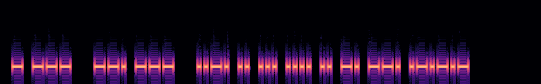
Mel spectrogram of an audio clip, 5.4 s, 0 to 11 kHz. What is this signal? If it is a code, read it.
Morse code, heard as a keyed tone, about 36 wpm, 700 Hz. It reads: TO GO FISHING.
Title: Sentences from Top 1000 Words - Review Part 6 - 35wpm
